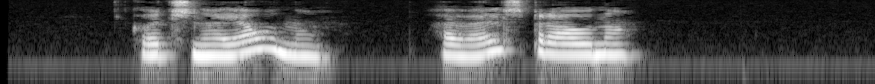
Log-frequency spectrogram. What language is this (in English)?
Latgalian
